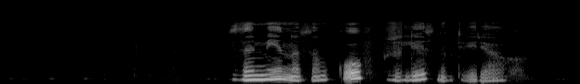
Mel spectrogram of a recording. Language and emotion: Russian, sad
